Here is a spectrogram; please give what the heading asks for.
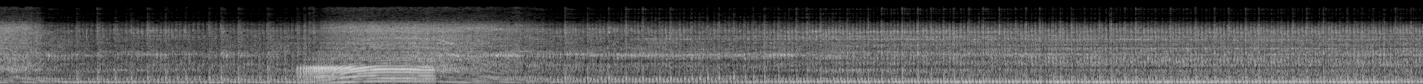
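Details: Husqvarna 480 CD chainsaw, first tank after full rebuild with new OEM piston and cylinder, breaking in: revs cleanly, drops off smoothly, even crisp two-stroke note under cutting load; normal running.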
